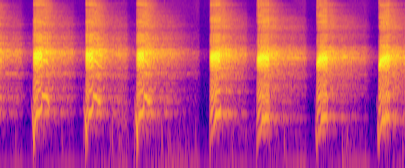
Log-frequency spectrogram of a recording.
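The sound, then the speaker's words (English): A duck call blows a string of seven coarse, raspy hen quacks, loud, in a steady evenly spaced rhythm with no talking. “That's coarse. Yeah, that's about coarse, raspy right there.”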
